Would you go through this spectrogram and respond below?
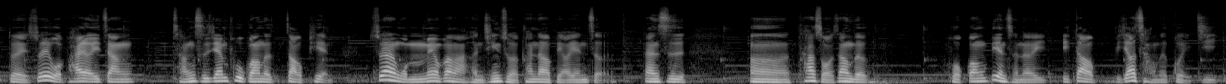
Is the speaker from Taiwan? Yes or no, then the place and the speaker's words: yes; Puzi, Chiayi County, Taiwan; moved away as an adult; 朴子，我好，我的家乡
